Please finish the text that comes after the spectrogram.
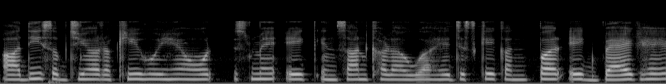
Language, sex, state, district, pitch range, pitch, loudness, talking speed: Hindi, male, Chhattisgarh, Raigarh, 225-245 Hz, 235 Hz, -26 LUFS, 160 wpm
